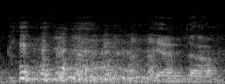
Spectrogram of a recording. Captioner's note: laughter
